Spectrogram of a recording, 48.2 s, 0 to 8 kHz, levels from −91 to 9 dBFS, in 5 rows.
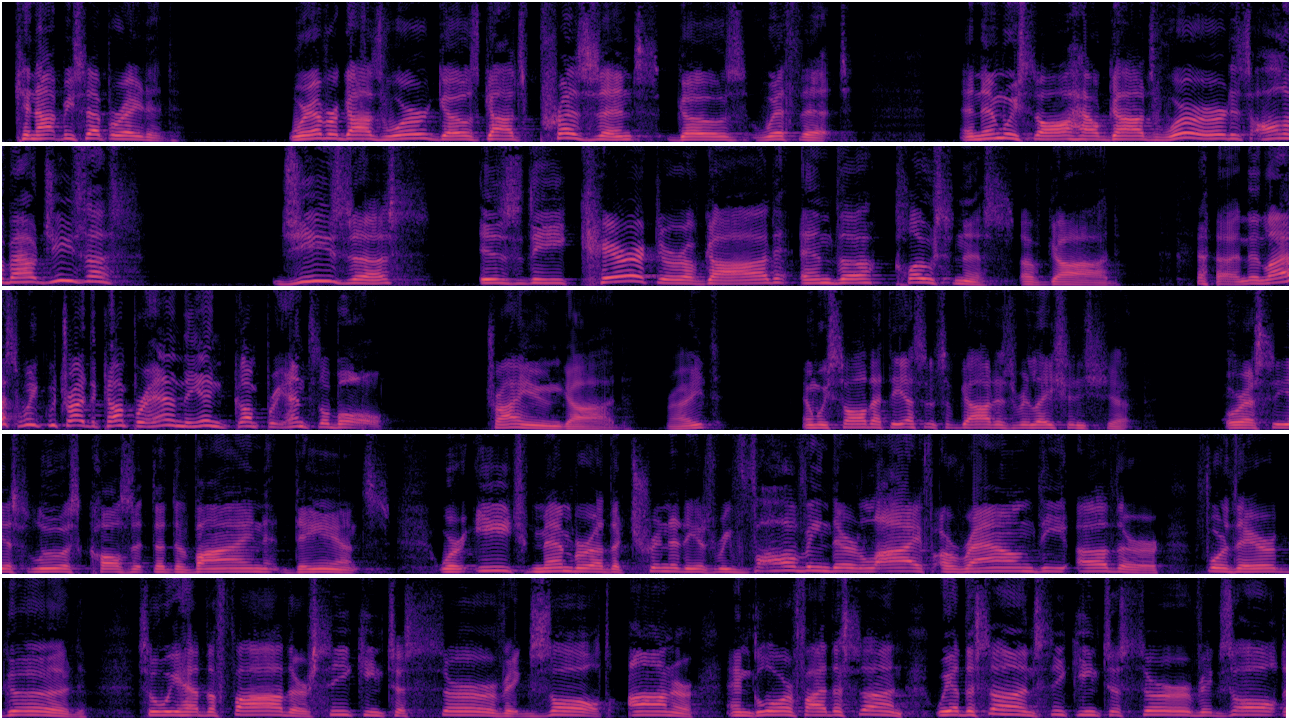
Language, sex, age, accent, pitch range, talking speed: English, male, 60-79, American, 160-215 Hz, 130 wpm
